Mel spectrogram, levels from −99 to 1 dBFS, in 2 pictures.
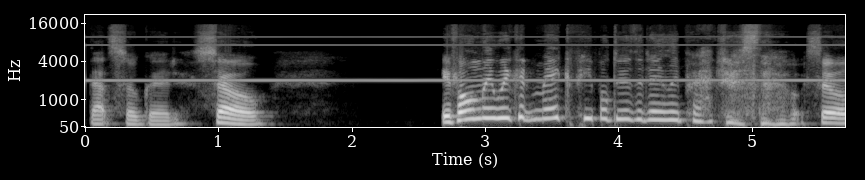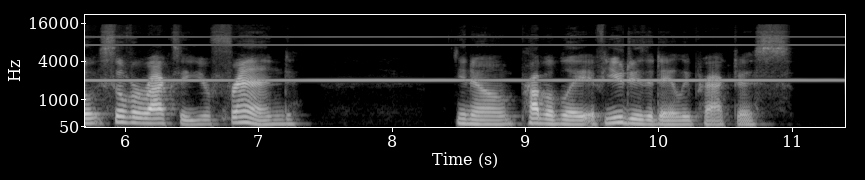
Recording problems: high-pitched whine; noticeable; throughout; 2 kHz, 15 dB below the speech

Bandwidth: 15 kHz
